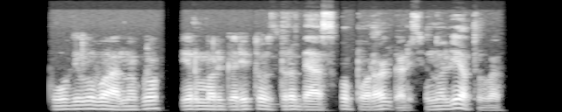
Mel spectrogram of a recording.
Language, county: Lithuanian, Kaunas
